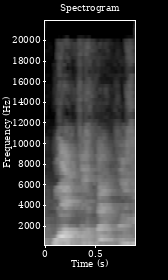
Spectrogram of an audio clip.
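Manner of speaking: high, loud panicked shout. Retold or imitated. Child repeating dad's math question, high panicked shout. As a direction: yell the question back in panic. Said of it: "you start shouting".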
